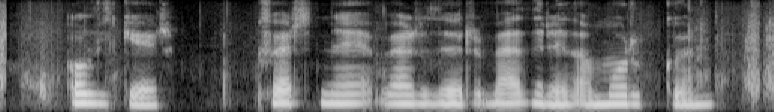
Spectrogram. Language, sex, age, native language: Icelandic, female, 12, Icelandic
